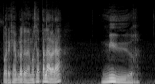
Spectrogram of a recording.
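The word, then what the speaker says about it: muur: La U larga es el sonido U. Entonces, por ejemplo, tenemos la palabra mur, o fur, ¿ok?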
